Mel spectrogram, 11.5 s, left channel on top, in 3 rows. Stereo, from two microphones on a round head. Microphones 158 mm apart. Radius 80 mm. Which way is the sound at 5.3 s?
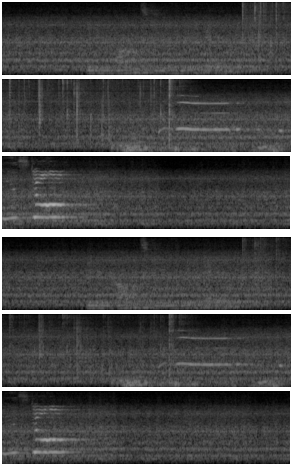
20° left (ahead or behind).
